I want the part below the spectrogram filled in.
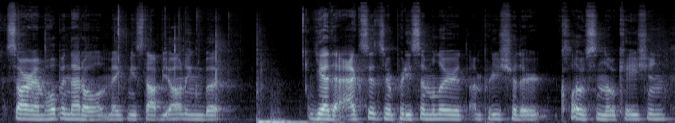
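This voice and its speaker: A man's voice: mid-range voice, completely flat delivery, a little fast, creaky, fairly bright tone, faint music behind. A young man hosting a reaction video, talking casually with lots of fillers and repeating himself. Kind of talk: casual commentary.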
